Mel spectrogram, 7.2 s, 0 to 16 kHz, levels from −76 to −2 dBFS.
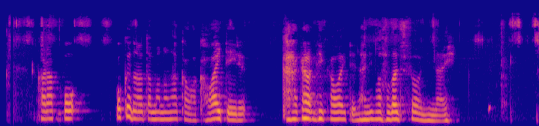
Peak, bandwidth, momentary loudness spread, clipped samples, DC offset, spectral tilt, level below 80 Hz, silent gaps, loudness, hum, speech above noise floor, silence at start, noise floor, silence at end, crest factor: -6 dBFS; 11 kHz; 17 LU; under 0.1%; under 0.1%; -5 dB/octave; -76 dBFS; none; -25 LUFS; none; 22 dB; 0.1 s; -46 dBFS; 0 s; 20 dB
